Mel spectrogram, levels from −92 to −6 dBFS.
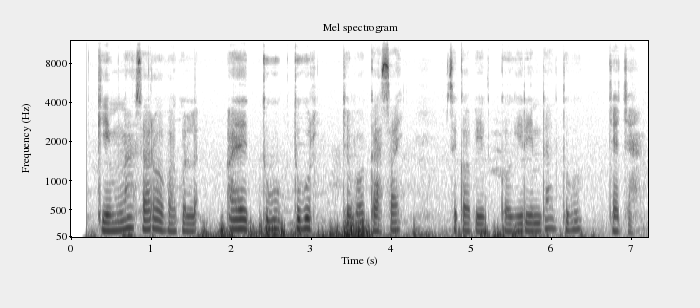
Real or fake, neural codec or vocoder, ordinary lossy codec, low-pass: real; none; none; none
